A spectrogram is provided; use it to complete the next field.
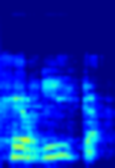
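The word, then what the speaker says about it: Hrdlička: Esa se pronuncia como Herlica. Alex Herlica establece que la teoría del hombre asiático, hace unos 50.000 años atrás, el hombre pasa desde Asia a América.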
